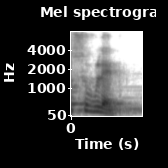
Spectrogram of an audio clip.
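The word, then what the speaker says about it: Soublette: Gastón, Sublet. – Sublet se escribe S-O-U, B L-E-T-T-E. E. Gastón Sublet.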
